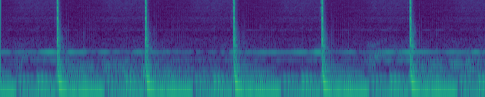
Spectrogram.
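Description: Techno track in a DJ mix: a pounding four-on-the-floor kick drum at about two beats a second, over a deep bass and a held high tone, with no vocals.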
